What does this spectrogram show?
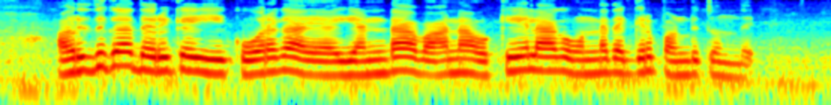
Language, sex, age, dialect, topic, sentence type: Telugu, female, 25-30, Utterandhra, agriculture, statement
